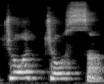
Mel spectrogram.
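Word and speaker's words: Cio-Cio: Butterfly é essa moça que se chama tchoo é assim que se pronuncia tcho que quer dizer Madame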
